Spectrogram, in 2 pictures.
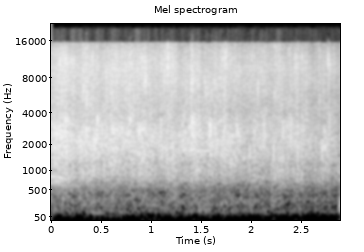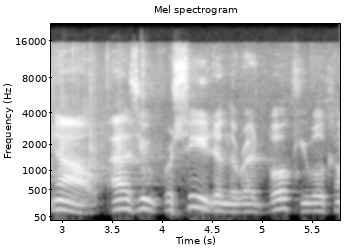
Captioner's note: applause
